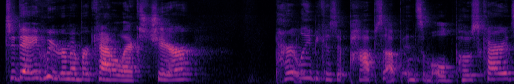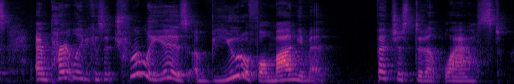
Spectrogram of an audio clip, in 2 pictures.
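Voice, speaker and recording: A woman hosting a history storytelling series, talking in a chatty, emphatic way with dramatic pauses and drawn-out words. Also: fairly high pitch, expressive, sharp tone. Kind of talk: animated storytelling to an audience online.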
